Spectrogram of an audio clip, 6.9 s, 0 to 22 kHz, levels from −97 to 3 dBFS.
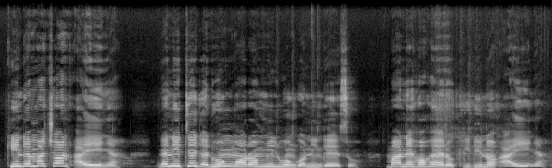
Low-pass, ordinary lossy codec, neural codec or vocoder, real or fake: none; none; none; real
